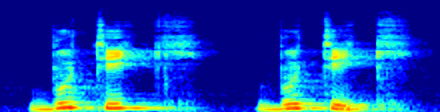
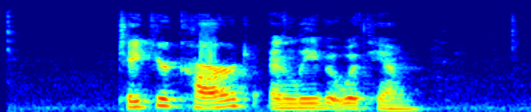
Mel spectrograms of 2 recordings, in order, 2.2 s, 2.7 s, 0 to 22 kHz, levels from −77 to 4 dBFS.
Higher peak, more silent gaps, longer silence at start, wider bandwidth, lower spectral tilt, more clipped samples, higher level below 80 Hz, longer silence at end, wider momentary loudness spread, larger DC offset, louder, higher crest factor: about the same, -2 dBFS vs 0 dBFS; neither; second, 0.15 s vs 0.6 s; second, 11.5 kHz vs 14 kHz; about the same, -6 dB/octave vs -6 dB/octave; neither; about the same, -52 dBFS vs -54 dBFS; second, 0.15 s vs 0.55 s; first, 17 LU vs 12 LU; neither; about the same, -17 LUFS vs -16 LUFS; about the same, 18 dB vs 18 dB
